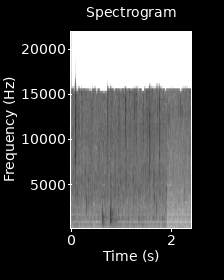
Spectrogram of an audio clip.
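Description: Chopped onions and spices sizzling in hot oil in a pressure cooker, a steady hiss with fine crackles, as a spoon stirs the added turmeric through them with a couple of short scrapes in the first second.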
